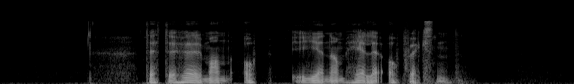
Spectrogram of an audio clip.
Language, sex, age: Norwegian, male, 36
